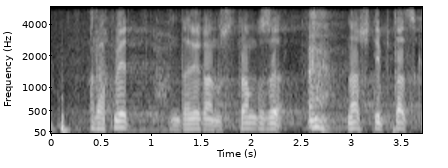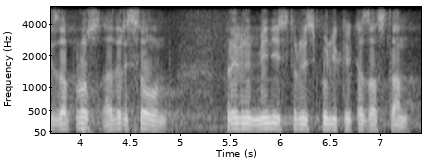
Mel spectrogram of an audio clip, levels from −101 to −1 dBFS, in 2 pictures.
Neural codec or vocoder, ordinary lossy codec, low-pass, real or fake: vocoder, 22.05 kHz, 80 mel bands, WaveNeXt; none; 5.4 kHz; fake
